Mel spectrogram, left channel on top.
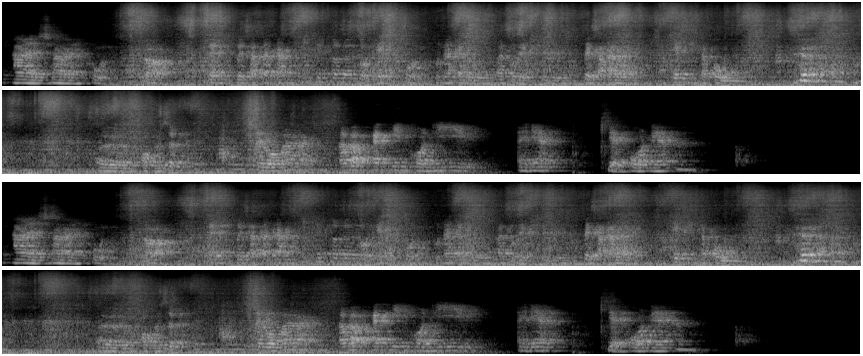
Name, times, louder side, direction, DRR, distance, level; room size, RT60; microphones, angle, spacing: voice 1, 0.1-1.7 2.0-6.4 6.7-7.3 7.9-9.0 9.5-10.3 11.1-11.6 11.9-13.3 13.7-14.0 14.6-15.3, left 1 dB, 5° right, -8 dB, 4.5 m, -29 dB
Crumpling crinkling, 1.0-13.4, left 3 dB, 20° left, 2.9 m, -30 dB
voice 2, 7.2-7.5 8.3-9.7 10.2-11.9 15.3-15.5, right 1 dB, 35° right, 2 dB, 2.1 m, -40 dB
19.0 x 13.0 x 3.4 m, 0.65 s
head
